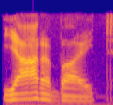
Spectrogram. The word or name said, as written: yottabyte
